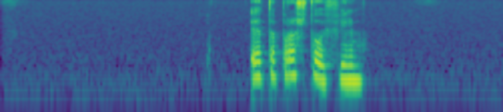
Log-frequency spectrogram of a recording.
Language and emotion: Russian, neutral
